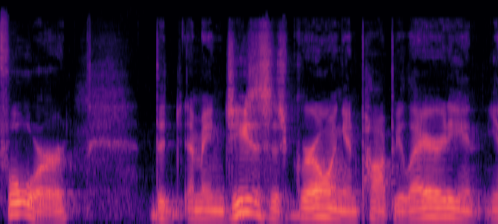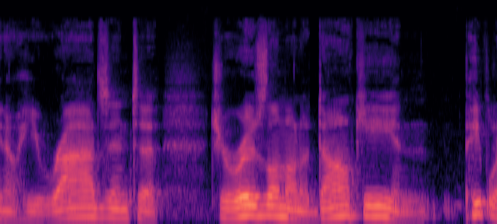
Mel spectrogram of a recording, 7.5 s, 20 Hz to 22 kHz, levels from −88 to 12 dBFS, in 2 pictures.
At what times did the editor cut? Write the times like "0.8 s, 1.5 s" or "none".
none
